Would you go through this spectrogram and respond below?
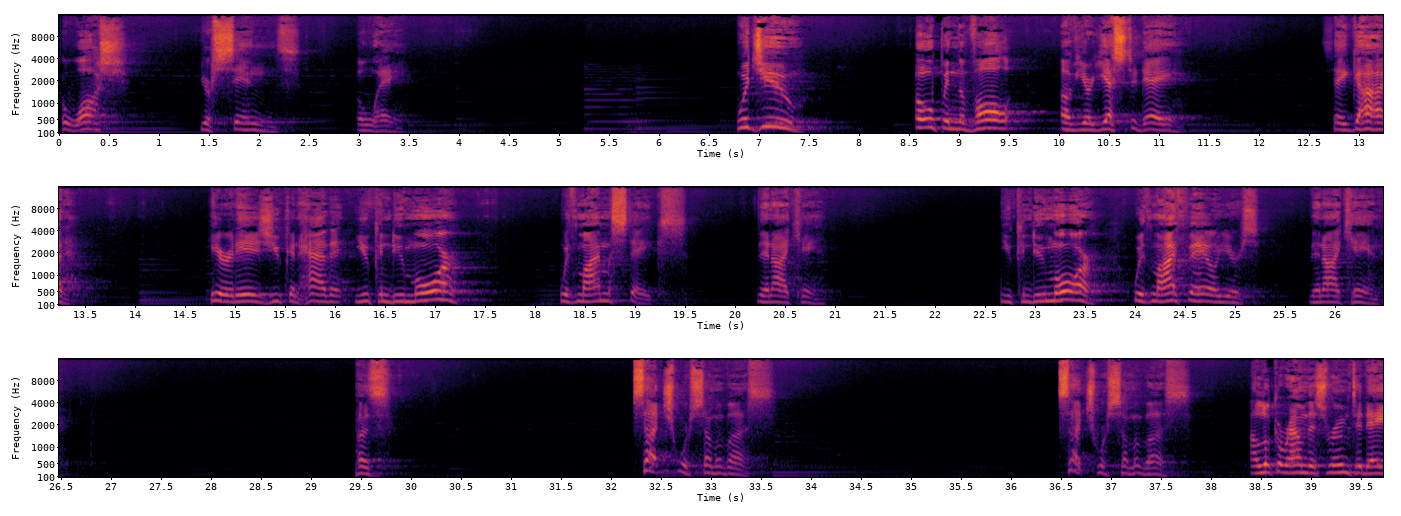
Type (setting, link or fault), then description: setting, large echoing room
